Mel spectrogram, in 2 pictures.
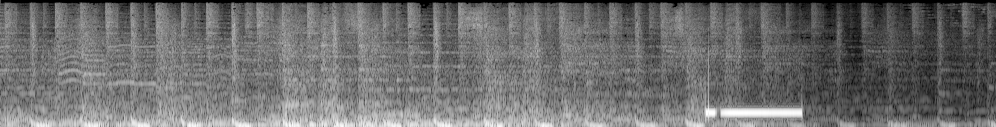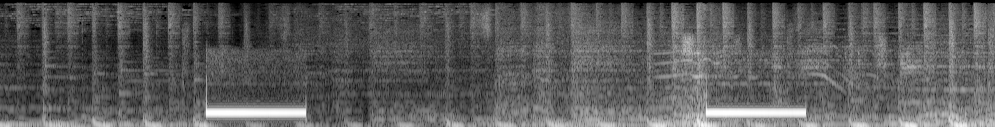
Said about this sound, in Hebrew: טוב, בואו נפתח את השעה עם חיוג, ברשותכם. בואו נפתח את השעה עם חיוג. חיוג מאוד מעניין, אני חייב לומר לכם. חיוג מעניין בשידור חי. זה טלפון, בבקשה.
